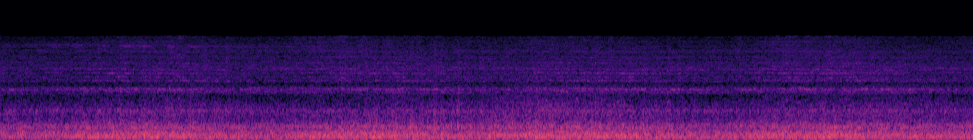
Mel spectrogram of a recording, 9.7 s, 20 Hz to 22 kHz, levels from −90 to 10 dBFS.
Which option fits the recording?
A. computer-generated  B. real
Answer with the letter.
B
